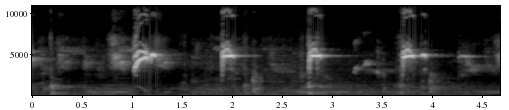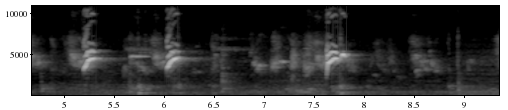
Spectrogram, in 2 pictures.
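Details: Female canary making its breeding call to prepare males, a quick series of about nine shrill, high, upswept chirps, some doubled, coming nearly every second in a quiet setting.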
